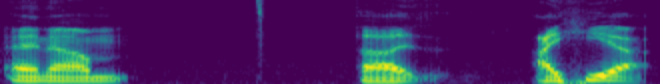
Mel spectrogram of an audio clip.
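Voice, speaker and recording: A middle-aged man on a podcast, telling a story in a loud, profane rant and acting out the quotes. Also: fairly high pitch, fairly even intonation, drawn-out words, clear, resonant tone, no echo. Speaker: podcast co-host. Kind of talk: casual chat, storytelling.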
